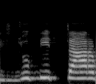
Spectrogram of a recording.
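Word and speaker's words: Jupiter: Mercury, venous, আর্থ, Mars, জুপিটার, এই জুপিটার বলবো না, আর এর উচ্চারণ করব না।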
